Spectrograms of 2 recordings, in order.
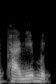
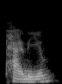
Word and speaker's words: Panium: RAF pum or P I say panium I agree with you proper way to say it panium um so Rafia and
